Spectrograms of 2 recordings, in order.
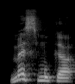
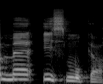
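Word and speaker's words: ما اسمك: Mesmuka, on savait qu'ici, le Hamza s'appelle Hamzatul Wasl et on ne le prononce pas. On le prononce seulement quand il est au début de la phrase, comme ismi. Mais si on ne dit pas me ismuka, khata, mesmuka.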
